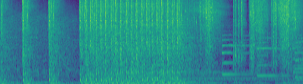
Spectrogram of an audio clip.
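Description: A few sharp, separate gunshots from Valorant skins such as RGX and Overdrive ring out, then quicker shots follow in a dense, loud volley before trailing off with metallic clicks.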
